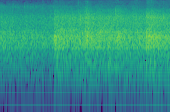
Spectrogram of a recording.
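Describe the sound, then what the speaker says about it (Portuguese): A church congregation claps together in a steady, moderately loud wash of applause that swells slightly after the first half second. "Você pode aplaudir ao Senhor?"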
